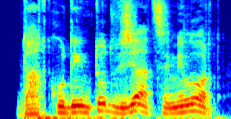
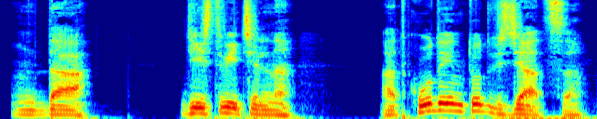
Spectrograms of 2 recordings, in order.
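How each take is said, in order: First: Said in the usual way. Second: Откуда им тут взяться said slowly and low, turning it over; musing echo. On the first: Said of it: "Включилась в разговор Мия". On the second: A narrator's reading. The lord echoes Mia's words to make a point: slow, low, ironic musing. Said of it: "Подхватил я слова Мии".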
